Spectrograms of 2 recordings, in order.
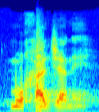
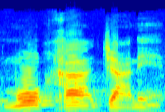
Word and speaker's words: Mogajane: As I have it from the statement signed by him, is Mogajane, M-O-G-A-J-A-N-E. Yeah, no, the spelling I know. It's just that I would have said Gajane instead of Hajane.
